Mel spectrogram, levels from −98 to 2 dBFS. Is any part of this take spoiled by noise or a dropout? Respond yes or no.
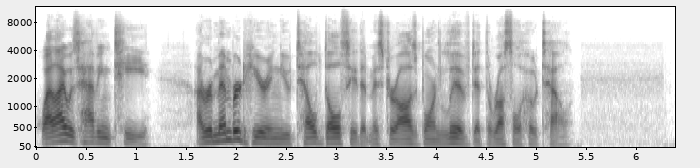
no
